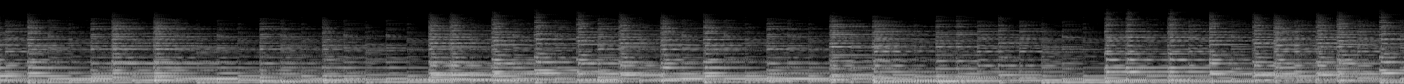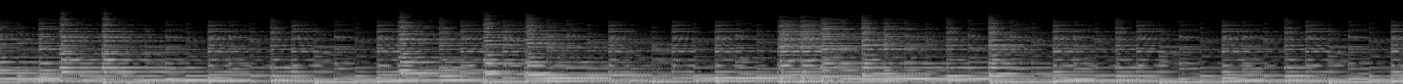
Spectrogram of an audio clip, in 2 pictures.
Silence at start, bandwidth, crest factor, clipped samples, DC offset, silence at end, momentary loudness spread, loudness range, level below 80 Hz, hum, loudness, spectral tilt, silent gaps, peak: 0 s; 12 kHz; 16 dB; under 0.1%; 0.2%; 0 s; 5 LU; 2 LU; -44 dBFS; none; -23 LUFS; -6 dB/octave; none; -6 dBFS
